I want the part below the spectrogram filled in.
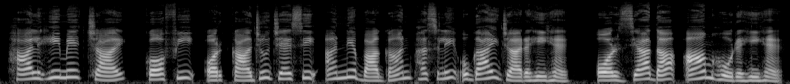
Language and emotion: Hindi, neutral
